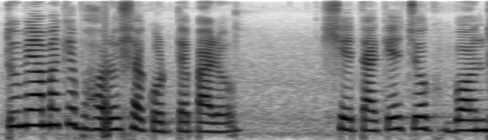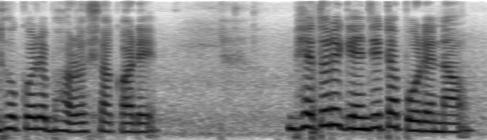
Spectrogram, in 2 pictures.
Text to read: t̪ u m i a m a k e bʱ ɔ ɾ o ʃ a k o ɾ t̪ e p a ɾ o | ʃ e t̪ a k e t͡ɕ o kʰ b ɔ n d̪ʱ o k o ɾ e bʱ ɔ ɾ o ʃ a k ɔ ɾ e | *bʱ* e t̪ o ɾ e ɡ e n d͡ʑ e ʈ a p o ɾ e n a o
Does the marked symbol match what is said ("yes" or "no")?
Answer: yes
